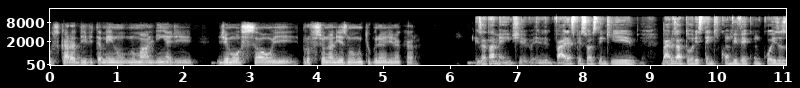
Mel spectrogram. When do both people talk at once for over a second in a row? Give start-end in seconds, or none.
none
